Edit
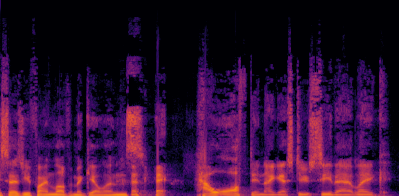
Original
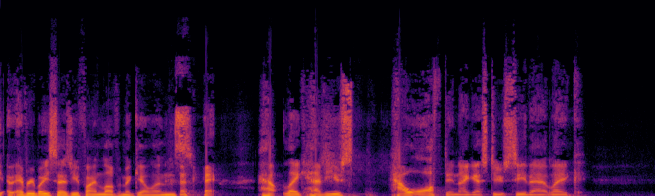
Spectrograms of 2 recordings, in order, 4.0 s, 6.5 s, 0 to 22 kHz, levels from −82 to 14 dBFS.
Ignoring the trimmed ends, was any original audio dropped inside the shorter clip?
yes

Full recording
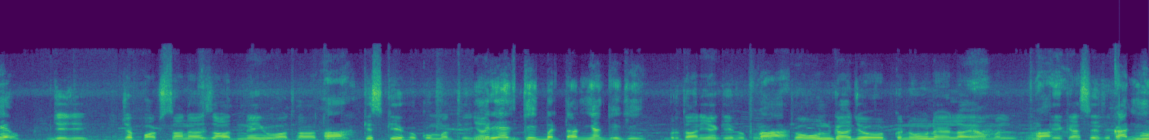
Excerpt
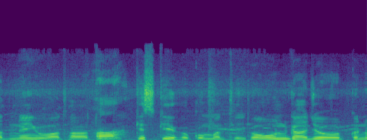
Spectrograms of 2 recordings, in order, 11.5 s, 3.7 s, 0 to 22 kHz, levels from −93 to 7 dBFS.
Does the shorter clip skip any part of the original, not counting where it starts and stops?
yes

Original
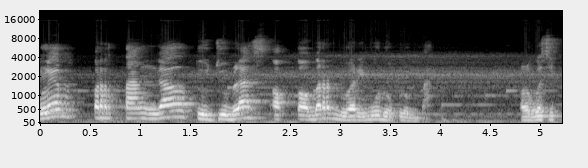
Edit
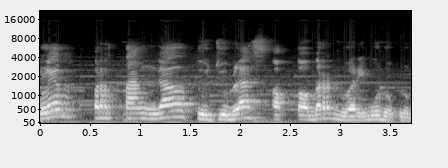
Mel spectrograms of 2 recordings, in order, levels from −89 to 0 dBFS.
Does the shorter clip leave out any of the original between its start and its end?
no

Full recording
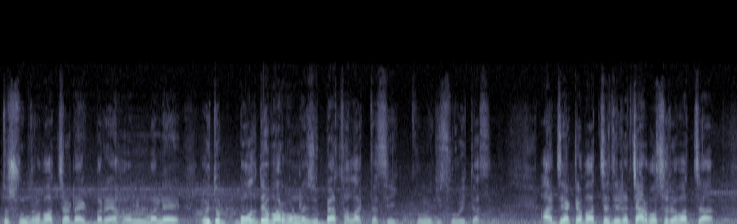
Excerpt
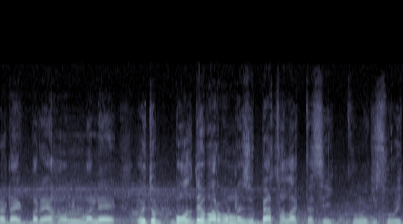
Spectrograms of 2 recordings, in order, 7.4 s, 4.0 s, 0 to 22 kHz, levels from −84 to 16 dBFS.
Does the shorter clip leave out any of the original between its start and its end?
no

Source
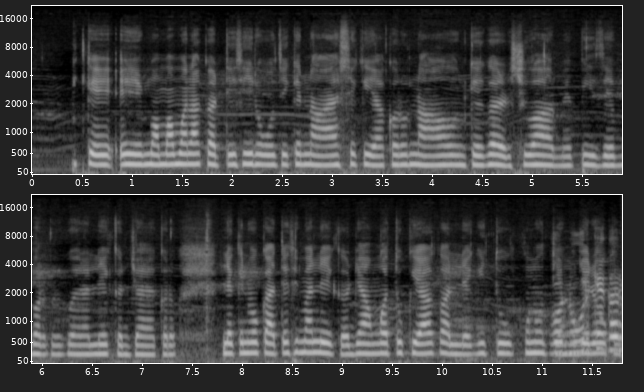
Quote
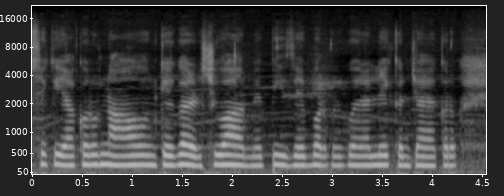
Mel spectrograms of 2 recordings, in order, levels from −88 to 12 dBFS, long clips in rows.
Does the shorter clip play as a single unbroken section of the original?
yes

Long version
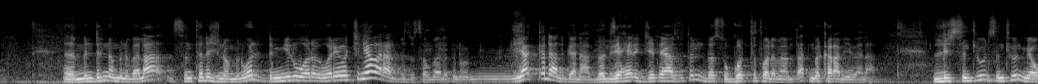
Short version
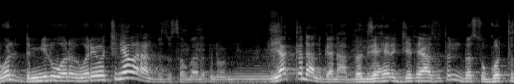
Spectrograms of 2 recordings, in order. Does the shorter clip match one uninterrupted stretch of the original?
yes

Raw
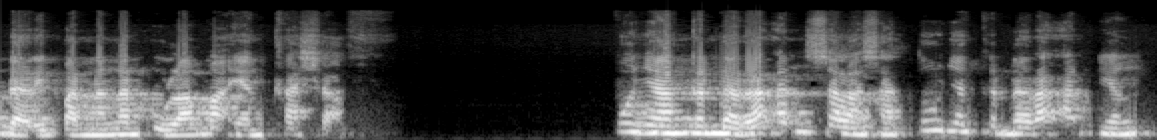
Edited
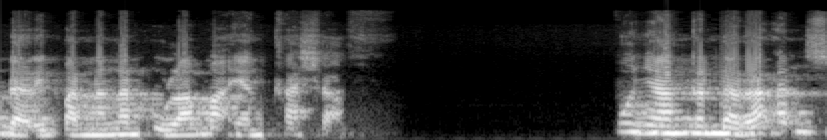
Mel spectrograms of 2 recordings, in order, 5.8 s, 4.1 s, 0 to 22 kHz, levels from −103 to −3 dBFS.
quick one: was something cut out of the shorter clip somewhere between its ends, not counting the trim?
no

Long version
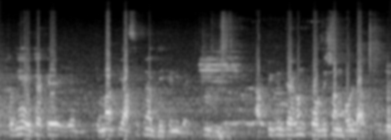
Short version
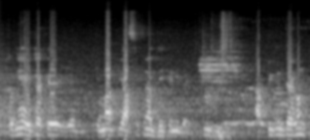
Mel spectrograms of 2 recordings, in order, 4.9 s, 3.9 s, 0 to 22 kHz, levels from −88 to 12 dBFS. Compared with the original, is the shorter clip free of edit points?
yes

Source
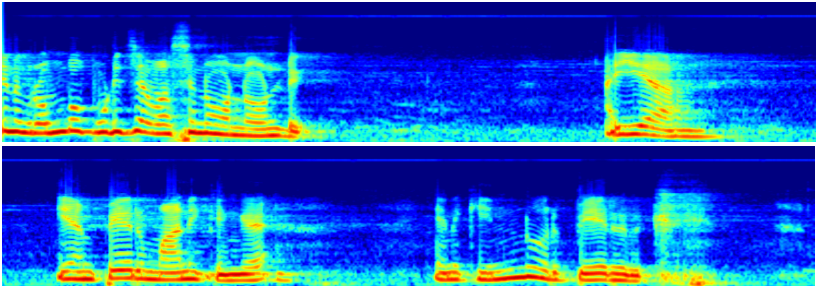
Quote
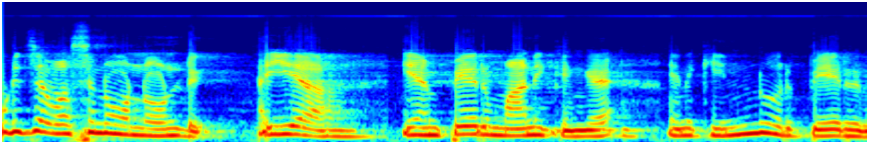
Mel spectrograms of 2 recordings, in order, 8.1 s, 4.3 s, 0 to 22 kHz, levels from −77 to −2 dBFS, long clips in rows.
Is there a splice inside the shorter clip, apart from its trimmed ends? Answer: yes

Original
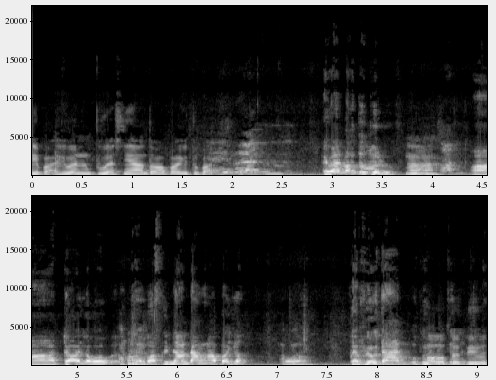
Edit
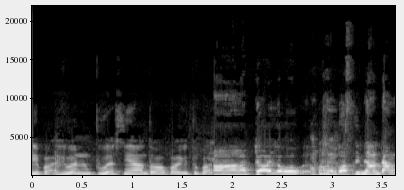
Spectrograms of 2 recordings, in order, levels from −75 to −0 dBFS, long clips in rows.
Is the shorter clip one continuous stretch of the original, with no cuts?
no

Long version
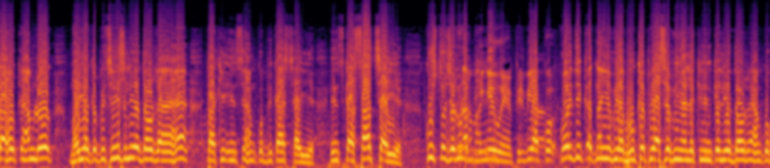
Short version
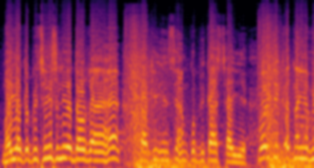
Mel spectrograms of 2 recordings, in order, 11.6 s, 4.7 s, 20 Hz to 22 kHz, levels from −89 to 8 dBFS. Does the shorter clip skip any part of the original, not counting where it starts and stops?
yes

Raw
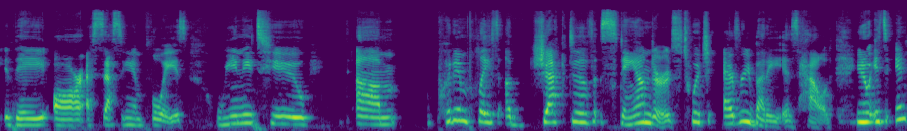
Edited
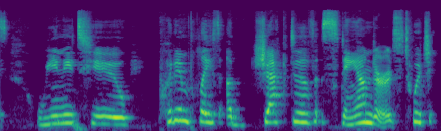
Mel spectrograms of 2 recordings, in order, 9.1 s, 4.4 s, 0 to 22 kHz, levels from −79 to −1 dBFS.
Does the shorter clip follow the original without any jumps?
no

